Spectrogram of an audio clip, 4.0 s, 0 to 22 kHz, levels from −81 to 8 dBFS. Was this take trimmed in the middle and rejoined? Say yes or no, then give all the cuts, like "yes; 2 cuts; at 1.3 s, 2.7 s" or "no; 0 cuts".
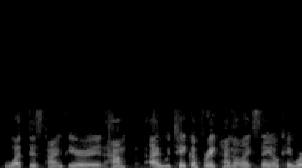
yes; 1 cut; at 2.9 s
